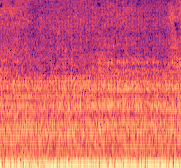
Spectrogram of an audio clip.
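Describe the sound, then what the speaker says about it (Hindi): A red Massey Ferguson tractor engine running steadily during wheat sowing with a seed drill, a loud, low continuous rumble close by, without talk. "अब ये देखिए, मेरे ट्रैक्टर है मैसी फार्गूसन रेड कलर में।"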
